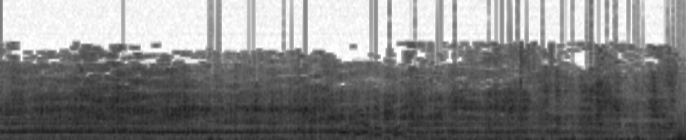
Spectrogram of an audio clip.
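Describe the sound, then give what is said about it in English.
A helicopter roars steadily overhead at an emergency rescue demonstration, its loud, low engine and rotor noise continuous throughout with a heavy rumbling bottom end, and faint voices buried beneath the din. “Emergency rescue demonstration. Yep. Helicopter, nowhere to come to.”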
